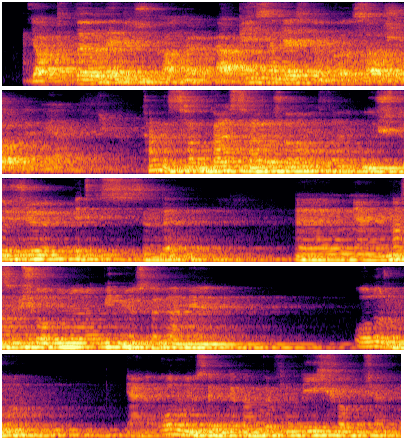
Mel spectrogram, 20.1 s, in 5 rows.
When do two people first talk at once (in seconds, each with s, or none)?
none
